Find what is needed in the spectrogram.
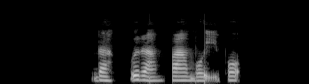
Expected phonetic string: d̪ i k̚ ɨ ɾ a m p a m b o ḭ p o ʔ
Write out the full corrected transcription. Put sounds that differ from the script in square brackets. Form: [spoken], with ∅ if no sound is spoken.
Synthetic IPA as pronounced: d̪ [a] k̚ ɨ ɾ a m p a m b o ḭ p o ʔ

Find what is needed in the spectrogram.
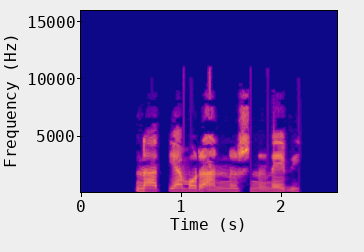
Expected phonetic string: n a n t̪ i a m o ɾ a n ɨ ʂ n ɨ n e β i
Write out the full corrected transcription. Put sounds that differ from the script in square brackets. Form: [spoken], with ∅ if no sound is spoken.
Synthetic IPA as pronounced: n a [∅] t̪ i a m o ɾ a n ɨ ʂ n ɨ n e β i

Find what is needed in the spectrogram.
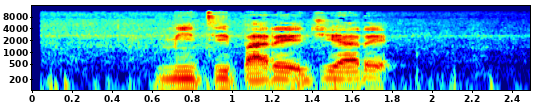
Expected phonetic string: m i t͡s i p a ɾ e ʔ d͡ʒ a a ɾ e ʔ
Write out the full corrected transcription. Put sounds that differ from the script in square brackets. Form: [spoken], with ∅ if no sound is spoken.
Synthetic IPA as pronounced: m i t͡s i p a ɾ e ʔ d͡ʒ [i] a ɾ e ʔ

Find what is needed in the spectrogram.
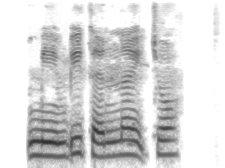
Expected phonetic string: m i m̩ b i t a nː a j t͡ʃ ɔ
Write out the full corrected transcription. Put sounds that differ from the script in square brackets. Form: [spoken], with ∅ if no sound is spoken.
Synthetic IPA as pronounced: m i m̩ b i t [ɛ] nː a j t͡ʃ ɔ

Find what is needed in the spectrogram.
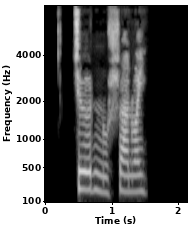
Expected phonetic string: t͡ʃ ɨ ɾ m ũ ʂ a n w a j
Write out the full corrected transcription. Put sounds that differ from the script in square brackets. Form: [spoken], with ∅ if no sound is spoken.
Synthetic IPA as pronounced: t͡ʃ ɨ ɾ [n] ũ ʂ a n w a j

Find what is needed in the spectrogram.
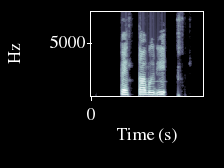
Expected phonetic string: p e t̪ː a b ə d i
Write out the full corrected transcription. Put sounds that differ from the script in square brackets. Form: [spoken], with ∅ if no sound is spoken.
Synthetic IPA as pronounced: p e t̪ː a b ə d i

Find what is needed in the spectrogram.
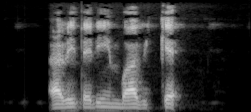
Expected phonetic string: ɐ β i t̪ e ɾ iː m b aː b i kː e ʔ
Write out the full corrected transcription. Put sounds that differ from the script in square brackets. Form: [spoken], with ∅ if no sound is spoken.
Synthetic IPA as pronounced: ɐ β i t̪ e ɾ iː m b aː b i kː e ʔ

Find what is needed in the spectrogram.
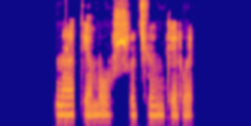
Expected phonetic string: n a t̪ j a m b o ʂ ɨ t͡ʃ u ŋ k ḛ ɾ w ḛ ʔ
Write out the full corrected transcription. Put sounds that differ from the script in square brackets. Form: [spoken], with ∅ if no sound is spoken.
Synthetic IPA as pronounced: n a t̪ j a m b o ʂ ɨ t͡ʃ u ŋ k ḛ ɾ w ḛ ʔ

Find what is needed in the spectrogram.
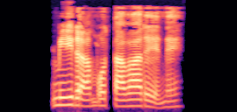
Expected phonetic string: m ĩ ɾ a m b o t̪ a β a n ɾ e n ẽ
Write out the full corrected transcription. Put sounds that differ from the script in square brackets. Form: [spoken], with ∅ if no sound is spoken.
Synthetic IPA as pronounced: m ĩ ɾ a m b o t̪ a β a [∅] ɾ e n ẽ

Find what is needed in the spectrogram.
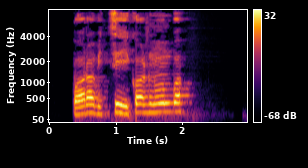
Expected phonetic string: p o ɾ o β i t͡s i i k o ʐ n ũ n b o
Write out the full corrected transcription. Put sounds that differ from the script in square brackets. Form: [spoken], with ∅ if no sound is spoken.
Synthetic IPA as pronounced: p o ɾ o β i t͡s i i k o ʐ n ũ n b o

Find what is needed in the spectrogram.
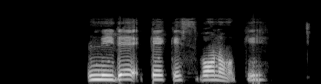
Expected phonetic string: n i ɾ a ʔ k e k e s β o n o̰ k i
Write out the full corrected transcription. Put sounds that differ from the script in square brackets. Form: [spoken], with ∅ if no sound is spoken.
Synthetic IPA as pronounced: n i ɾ [e] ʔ k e k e s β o n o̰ k i

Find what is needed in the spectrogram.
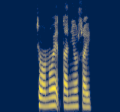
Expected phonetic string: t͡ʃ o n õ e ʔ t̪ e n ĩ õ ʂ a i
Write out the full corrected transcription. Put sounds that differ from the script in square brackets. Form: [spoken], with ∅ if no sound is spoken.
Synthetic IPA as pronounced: t͡ʃ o n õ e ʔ t̪ [a] n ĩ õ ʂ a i

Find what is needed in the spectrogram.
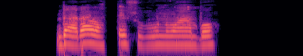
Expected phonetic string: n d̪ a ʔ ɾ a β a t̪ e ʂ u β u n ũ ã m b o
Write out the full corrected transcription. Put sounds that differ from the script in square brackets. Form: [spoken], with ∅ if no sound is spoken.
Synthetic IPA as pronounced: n d̪ a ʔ ɾ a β a t̪ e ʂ u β u n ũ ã m b o

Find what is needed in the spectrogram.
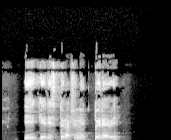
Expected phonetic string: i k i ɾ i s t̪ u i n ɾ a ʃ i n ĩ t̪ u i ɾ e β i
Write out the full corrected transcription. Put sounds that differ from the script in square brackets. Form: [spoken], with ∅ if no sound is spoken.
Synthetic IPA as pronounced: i k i ɾ i s t̪ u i [∅] ɾ a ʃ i n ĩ t̪ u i ɾ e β i

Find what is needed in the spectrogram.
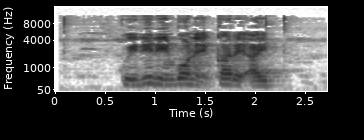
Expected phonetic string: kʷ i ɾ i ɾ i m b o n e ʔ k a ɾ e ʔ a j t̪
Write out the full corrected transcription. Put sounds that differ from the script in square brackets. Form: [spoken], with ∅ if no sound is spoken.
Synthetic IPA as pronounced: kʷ i ɾ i ɾ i m b o n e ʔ k a ɾ e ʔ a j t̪

